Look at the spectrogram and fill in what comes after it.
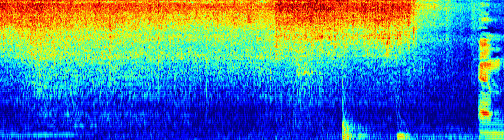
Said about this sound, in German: Wasserhahn an.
